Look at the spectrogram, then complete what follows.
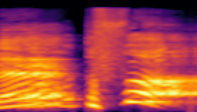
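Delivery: high, slow, exasperated outburst. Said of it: "You wanna be like".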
